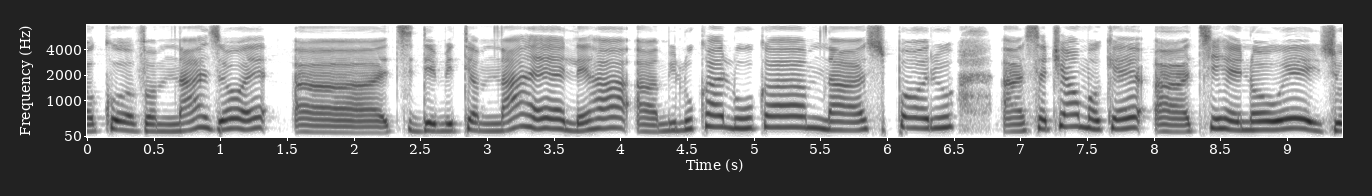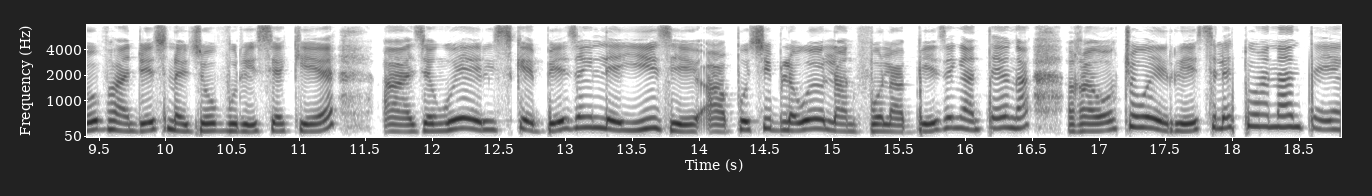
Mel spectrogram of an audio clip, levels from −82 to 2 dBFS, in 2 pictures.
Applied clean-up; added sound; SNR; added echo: none; none; none; none.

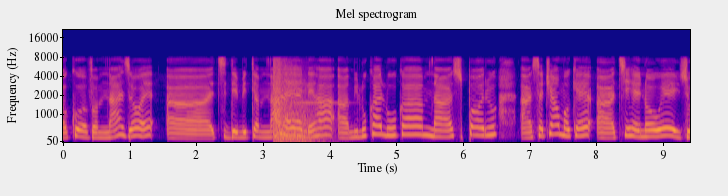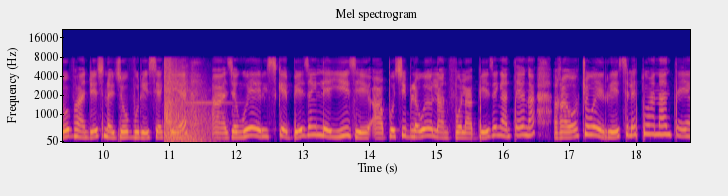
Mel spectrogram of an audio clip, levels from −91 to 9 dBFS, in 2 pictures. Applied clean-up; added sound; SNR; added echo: none; Explosion; 6 dB; none.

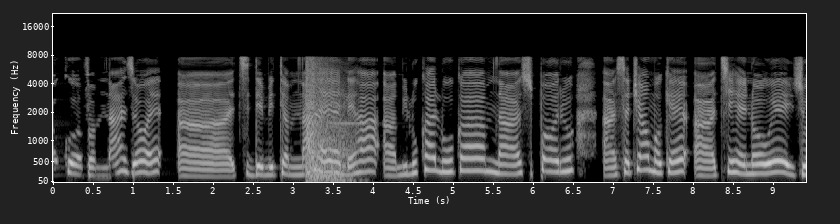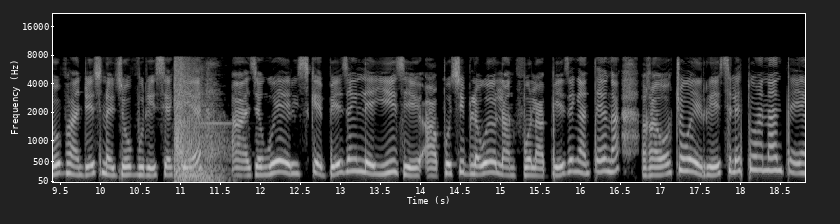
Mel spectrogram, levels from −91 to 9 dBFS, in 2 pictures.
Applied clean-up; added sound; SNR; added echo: classical method spectral subtraction.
